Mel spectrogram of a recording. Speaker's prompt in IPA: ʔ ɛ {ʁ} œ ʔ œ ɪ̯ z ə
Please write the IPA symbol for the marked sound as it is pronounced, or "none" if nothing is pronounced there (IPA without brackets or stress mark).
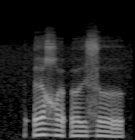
ʁ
